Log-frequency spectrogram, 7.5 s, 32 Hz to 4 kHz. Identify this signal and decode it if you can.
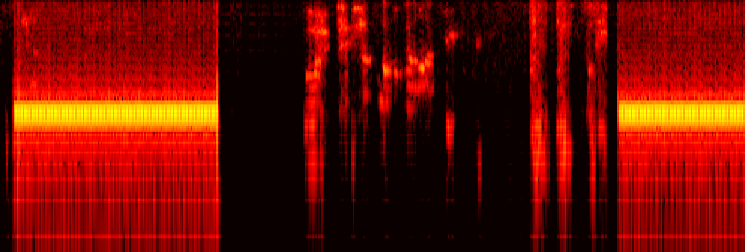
Ringback tone (North America), 440 + 480 Hz, with speech.
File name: out- - - - - .44334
